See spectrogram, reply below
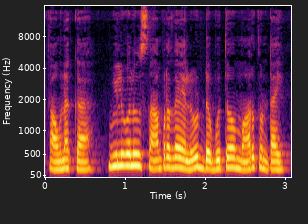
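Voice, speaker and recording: A woman's voice: mid-range voice, a little fast, dark tone, dull audio, close to an everyday voice. A woman voicing a remorseful young woman speaking to her elder sister in an audiobook. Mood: resolute. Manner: pleading, tearful.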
